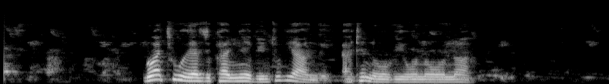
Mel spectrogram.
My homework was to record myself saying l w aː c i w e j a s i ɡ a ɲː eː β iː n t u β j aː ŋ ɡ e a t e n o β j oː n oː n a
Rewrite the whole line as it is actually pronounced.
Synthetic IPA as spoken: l w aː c i w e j a z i k a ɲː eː β iː n t u β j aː ŋ ɡ e a t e n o β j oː n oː n a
